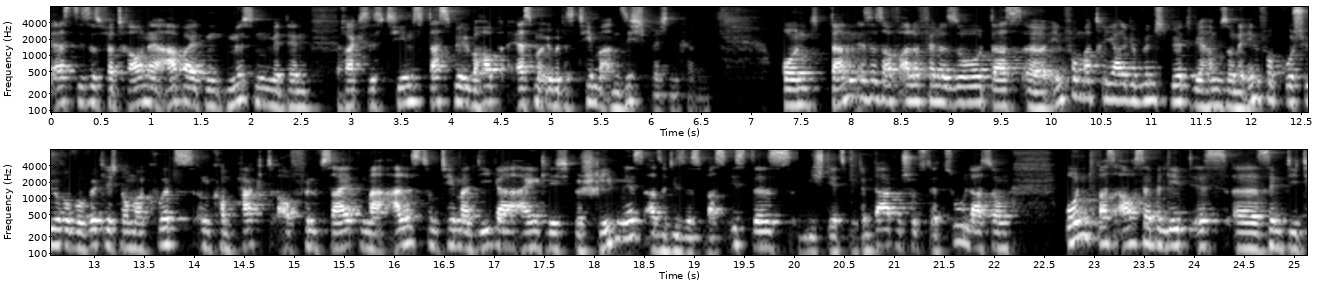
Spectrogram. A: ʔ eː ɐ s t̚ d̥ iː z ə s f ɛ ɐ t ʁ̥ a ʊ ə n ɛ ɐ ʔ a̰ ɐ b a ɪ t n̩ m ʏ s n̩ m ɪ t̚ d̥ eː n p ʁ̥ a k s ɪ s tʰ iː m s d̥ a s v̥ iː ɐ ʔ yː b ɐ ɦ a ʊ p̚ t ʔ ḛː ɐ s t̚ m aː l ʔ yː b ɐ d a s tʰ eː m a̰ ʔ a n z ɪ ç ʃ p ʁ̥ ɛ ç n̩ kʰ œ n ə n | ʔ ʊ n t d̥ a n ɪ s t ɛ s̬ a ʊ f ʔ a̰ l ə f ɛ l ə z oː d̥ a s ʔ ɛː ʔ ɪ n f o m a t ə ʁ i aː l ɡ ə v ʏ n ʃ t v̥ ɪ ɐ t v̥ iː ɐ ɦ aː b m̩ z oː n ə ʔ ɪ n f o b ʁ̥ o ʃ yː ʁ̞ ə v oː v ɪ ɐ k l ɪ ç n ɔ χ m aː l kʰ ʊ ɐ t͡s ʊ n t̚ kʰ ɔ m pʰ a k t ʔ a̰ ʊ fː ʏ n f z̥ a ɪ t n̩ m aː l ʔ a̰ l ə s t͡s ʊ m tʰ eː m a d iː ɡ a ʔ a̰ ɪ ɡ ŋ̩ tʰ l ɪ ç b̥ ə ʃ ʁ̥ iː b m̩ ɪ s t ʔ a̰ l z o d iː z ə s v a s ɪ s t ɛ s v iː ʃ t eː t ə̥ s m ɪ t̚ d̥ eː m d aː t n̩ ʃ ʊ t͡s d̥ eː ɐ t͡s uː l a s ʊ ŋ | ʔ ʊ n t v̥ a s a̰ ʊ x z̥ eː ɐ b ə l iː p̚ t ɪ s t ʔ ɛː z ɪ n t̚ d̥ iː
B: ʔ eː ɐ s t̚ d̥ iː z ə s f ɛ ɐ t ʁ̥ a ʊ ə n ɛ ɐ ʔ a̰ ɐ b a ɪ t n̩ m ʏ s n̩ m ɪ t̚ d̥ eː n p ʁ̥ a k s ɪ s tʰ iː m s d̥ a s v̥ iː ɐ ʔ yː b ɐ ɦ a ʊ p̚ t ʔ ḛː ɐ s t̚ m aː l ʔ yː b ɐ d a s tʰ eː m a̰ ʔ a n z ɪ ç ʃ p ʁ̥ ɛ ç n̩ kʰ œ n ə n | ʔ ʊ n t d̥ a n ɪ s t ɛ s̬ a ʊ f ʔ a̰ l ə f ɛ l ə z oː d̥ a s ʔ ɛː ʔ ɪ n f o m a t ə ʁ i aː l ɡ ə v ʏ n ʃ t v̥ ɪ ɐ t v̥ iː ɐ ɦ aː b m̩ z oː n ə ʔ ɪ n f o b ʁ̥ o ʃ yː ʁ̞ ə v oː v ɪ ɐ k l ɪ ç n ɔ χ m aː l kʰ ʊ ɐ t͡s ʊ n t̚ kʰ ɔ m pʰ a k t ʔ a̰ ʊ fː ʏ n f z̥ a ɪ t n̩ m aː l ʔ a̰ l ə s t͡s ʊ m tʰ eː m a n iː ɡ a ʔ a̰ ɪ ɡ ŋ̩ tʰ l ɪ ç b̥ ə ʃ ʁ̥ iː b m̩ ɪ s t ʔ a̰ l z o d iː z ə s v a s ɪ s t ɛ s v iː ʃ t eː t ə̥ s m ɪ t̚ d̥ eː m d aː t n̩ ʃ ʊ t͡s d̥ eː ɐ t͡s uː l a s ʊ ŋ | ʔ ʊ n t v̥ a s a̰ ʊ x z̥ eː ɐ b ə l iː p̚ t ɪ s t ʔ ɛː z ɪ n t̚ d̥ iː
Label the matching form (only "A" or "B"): A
